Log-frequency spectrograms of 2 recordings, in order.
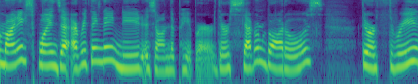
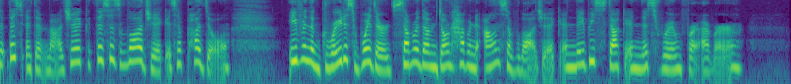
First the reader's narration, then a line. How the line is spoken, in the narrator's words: She sighs and smiles and says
